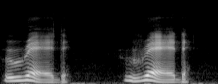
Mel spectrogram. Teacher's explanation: 注意勾舌，r，勾向喉咙跟 e 一拼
